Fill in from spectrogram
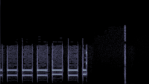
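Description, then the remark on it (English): A rapid run of six telephone keypad tones from a caller on a call-in line pressing too many buttons, each a steady two-pitch beep, followed by a brief final beep, silence, then a sharp click as the line cuts out. “We lost him. He was punching too many buttons there.”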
